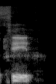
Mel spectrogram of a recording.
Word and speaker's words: Veth: Yeah, you can find me on Twitter at my name, at Manuel Veth. – I've now realized I've been pronouncing completely wrong, and corrected actually, me, which is great. – It's actually Manuel Feet, but that's okay.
